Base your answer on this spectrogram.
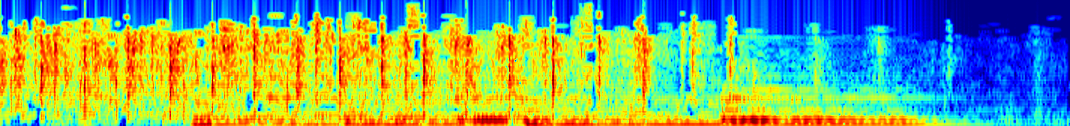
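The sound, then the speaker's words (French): A crowd claps for the Lord, a dense burst of applause over a low sustained hum, the clapping thinning out and fading to near silence by the end. “Applaudissez d'abord pour le Seigneur.”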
